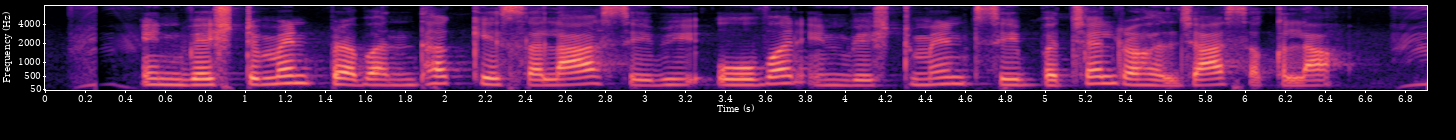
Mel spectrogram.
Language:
Bhojpuri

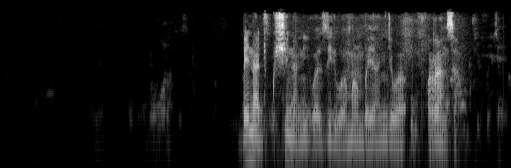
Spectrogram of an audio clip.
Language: Swahili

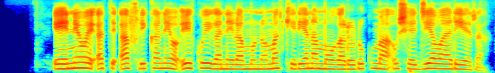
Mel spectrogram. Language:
Kikuyu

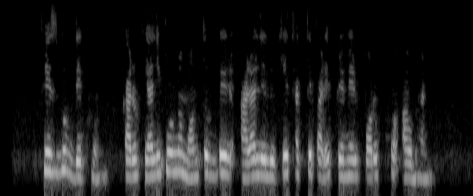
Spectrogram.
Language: Bangla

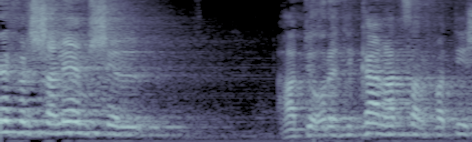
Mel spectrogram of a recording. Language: Hebrew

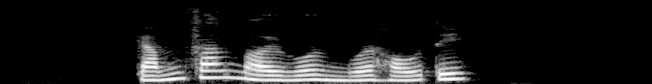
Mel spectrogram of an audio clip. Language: Cantonese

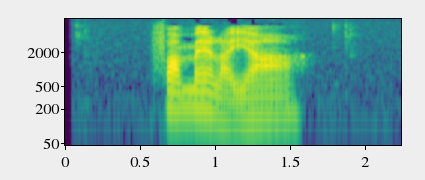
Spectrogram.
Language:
Cantonese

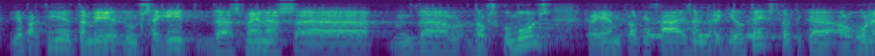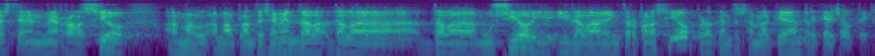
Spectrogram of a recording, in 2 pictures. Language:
Catalan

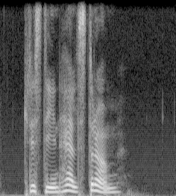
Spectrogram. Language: Swedish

